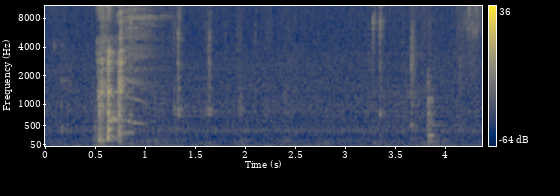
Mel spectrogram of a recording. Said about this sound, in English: I was clearing my throat.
